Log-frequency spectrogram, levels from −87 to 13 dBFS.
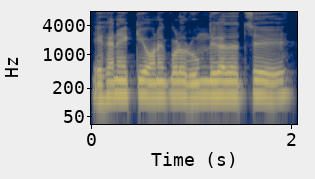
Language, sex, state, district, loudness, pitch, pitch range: Bengali, male, West Bengal, Alipurduar, -15 LUFS, 140 Hz, 135-140 Hz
